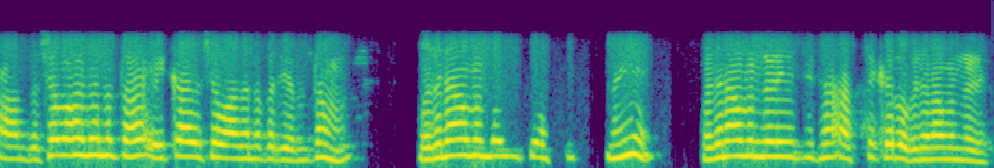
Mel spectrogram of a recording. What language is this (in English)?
Sanskrit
